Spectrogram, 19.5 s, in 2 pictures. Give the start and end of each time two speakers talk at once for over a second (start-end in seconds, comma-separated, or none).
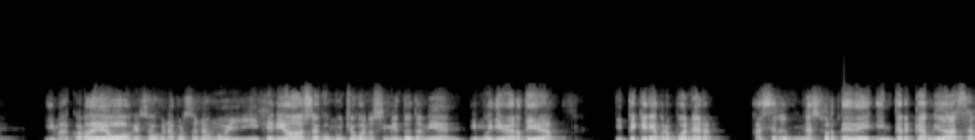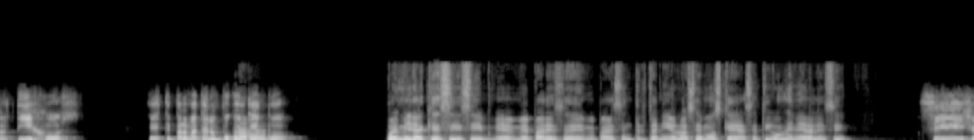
none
